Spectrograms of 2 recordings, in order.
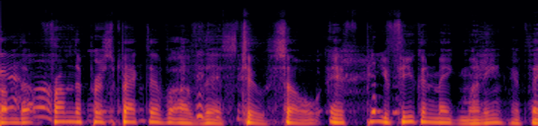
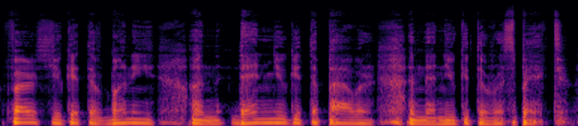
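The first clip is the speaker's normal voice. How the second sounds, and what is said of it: Poor imitation of Scarface's accent. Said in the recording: “that was a shitty accent”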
